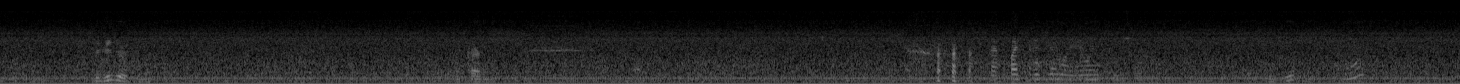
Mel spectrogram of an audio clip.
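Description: A kitten meows close by, now and then.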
